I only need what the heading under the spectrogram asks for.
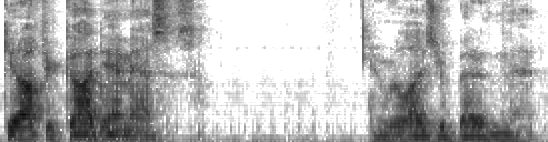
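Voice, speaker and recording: A man's voice: deep voice, expressive, normal speed, pushed and bright. A man ranting bluntly to his viewers, swearing heavily and hammering his points with emphatic bursts. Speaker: vlogger. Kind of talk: profane ranting monologue.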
